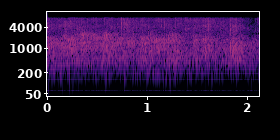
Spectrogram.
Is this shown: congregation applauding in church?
yes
